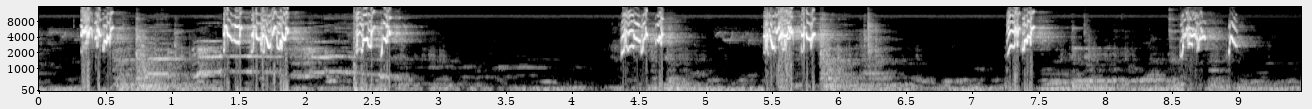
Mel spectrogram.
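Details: A lovebird gives shrill, grating chirps, a call claimed to make other lovebirds fight. Clusters of two or three sharp bursts repeat with short pauses over a low background murmur.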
